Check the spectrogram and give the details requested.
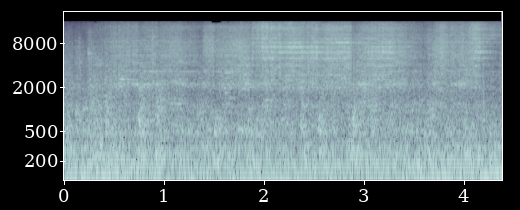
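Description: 185-series Odoriko limited express train running on the rails, heard from on board: a steady rumble of wheels on track, with a faint high squeal from the wheels on a sharp curve starting a little over a second in.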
